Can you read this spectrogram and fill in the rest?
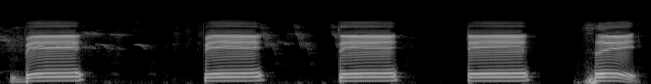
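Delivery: letter names ending in a long "ay", बे, पे, ते; majhul Urdu letter names. Shown as a demonstration. Teacher shows students the Urdu letters, majhul long "e". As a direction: hold the open "e" vowel in each of बे, पे, ते, टे, से. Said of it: "मजहूल पढ़ेंगे।".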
